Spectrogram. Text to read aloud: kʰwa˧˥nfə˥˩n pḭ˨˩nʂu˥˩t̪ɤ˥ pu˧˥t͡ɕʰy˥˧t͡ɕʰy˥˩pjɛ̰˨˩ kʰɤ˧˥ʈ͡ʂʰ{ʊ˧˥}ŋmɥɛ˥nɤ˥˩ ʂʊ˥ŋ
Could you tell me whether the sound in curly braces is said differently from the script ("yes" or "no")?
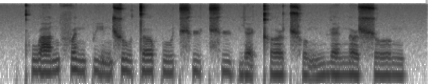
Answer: yes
